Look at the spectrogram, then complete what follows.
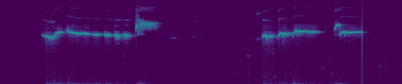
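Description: Songbird known in Indonesia as selendang biru singing two phrases of clear, high whistled notes. The first begins about half a second in, the second about four seconds in, and each climbs to a higher note near its end.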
